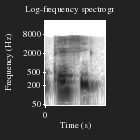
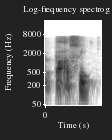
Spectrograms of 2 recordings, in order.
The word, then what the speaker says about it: Basie: sure your time uh people always ask me how to say basy because the Aussies will go py and the kiwis will go Buzzy um yeah so um it's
